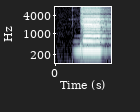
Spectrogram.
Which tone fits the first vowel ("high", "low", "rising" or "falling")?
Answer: high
